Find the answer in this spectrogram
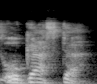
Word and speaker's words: Augusta: It's Augusta.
